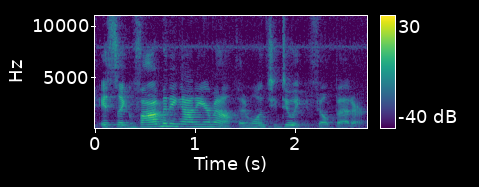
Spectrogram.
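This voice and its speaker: A woman vlogger with a loud voice, talking earnestly and chattily to her viewers in a casual confessional way. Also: medium pitch, animated, fast talker. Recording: roomy echo, faint background noise.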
